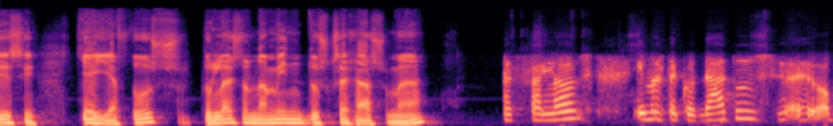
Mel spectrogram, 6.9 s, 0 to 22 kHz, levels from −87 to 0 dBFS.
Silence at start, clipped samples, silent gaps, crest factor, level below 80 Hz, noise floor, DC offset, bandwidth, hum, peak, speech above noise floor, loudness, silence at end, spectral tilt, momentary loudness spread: 0 s; under 0.1%; none; 10 dB; -32 dBFS; -54 dBFS; under 0.1%; 16 kHz; none; -2 dBFS; 41 dB; -13 LUFS; 0 s; -5.5 dB/octave; 10 LU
